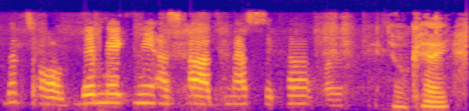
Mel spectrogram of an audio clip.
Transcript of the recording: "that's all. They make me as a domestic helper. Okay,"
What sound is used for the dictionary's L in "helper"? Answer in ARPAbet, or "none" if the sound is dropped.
none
